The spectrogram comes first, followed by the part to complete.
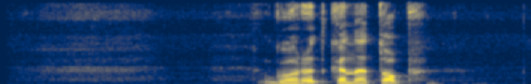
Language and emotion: Russian, neutral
